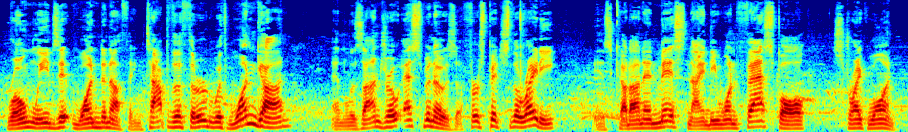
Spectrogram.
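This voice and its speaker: A man's voice: mid-range voice, animated, normal speed, darkish tone. A man doing live radio play-by-play of a baseball game as the announcer, with clipped, descriptive calls. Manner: clipped, descriptive calls that swell on big plays. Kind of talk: live sports commentary. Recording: clear ambient ballpark noise behind voice. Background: ballpark ambience.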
